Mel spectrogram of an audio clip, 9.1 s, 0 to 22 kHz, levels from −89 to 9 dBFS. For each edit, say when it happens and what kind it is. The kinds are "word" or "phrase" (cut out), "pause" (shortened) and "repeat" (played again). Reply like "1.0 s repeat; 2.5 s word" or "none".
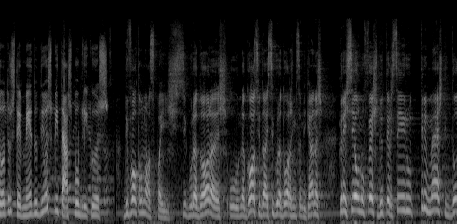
none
